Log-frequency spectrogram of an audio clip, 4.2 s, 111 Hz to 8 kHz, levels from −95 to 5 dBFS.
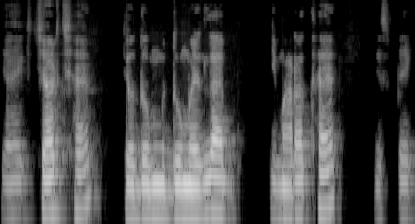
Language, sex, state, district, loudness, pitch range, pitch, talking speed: Hindi, male, Bihar, Muzaffarpur, -25 LUFS, 120-140 Hz, 130 Hz, 175 wpm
